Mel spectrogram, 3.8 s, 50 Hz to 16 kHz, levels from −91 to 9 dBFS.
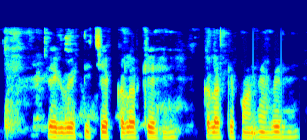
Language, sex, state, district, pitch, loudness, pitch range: Hindi, male, Chhattisgarh, Raigarh, 130 Hz, -18 LUFS, 130-135 Hz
